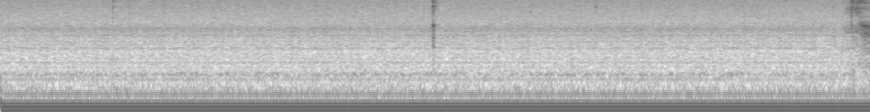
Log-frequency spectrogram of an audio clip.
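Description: A steady low hum with no change in pitch or level, and a single faint click about four seconds in.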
